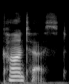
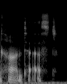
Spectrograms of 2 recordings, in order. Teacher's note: The noun form is the competition itself. Contest stress on con.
